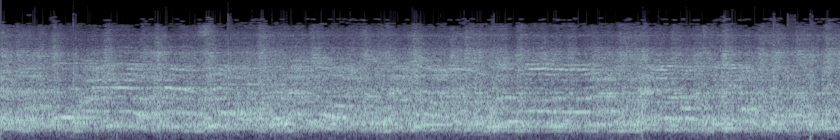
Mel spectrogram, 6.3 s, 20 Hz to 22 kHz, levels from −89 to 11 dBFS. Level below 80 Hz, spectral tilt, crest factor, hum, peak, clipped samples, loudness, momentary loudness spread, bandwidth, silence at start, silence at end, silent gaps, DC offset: -52 dBFS; -1 dB/octave; 12 dB; none; 0 dBFS; under 0.1%; -12 LUFS; 1 LU; 14 kHz; 0 s; 0 s; none; under 0.1%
